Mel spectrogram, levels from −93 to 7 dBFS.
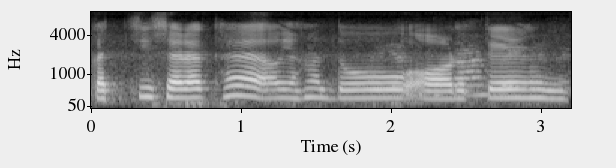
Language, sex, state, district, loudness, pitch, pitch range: Hindi, female, Bihar, Katihar, -15 LUFS, 225 Hz, 220-235 Hz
